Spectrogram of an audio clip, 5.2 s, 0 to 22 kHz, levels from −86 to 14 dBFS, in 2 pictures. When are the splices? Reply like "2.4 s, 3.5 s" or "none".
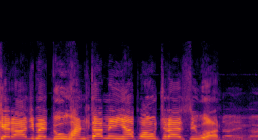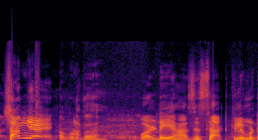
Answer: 3.2 s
